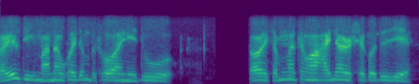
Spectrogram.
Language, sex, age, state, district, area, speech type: Manipuri, male, 18-30, Manipur, Chandel, rural, conversation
